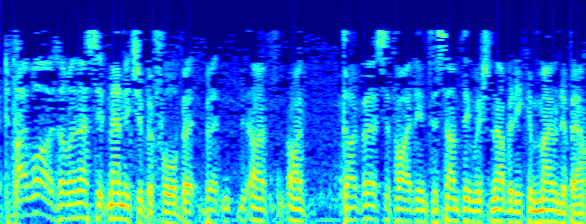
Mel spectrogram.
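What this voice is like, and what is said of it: Debonair British accent. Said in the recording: “He's got that debonair British accent. I love that British accent.”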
